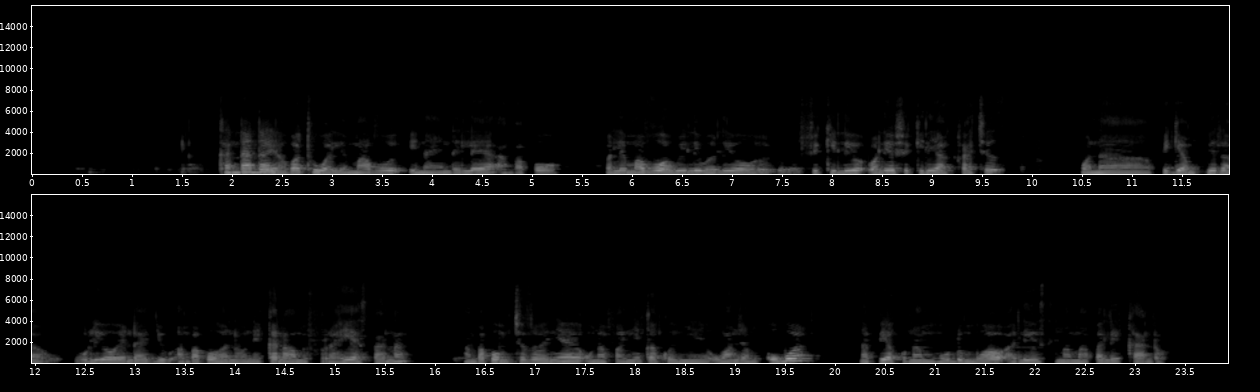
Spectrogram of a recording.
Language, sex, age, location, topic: Swahili, female, 25-35, Kisumu, education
